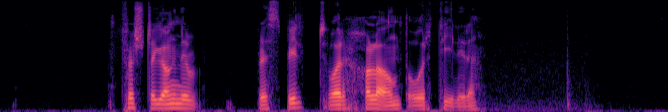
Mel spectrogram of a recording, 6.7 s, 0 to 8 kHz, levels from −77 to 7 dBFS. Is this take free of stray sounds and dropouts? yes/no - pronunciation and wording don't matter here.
no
